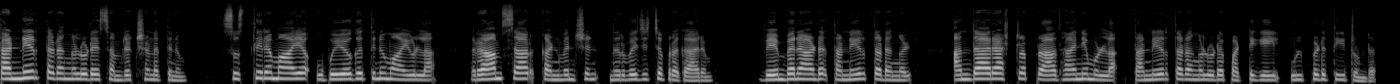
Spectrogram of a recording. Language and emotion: Malayalam, neutral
